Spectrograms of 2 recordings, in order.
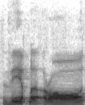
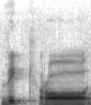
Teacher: Karena kaf itu bukan termasuk huruf yang memiliki pantulan suara ataupun yang kita kenal dengan istilah qalqalah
